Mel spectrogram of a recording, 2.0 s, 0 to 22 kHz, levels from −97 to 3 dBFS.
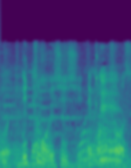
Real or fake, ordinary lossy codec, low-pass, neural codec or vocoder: real; none; none; none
